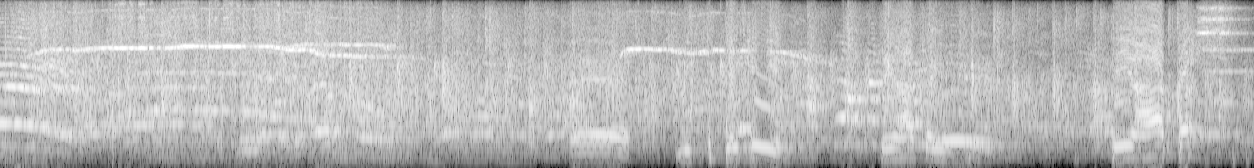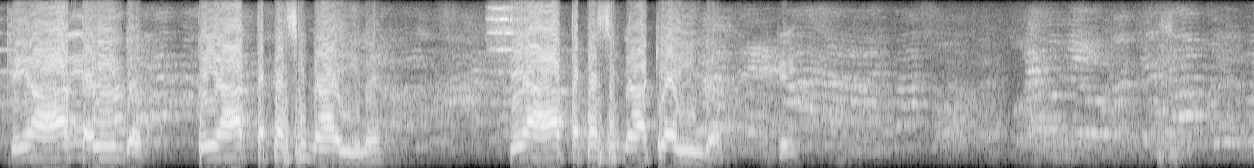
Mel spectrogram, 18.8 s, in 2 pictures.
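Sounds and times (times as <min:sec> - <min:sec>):
scattered cheers: 0:00.0 - 0:08.7
audience applause: 0:00.0 - 0:09.0
speech: 0:06.6 - 0:07.6, 0:08.4 - 0:12.4, 0:13.0 - 0:15.5.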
